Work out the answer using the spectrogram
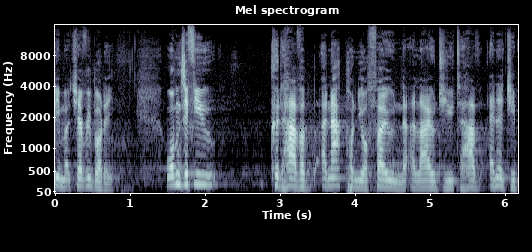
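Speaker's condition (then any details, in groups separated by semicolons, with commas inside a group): No condition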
